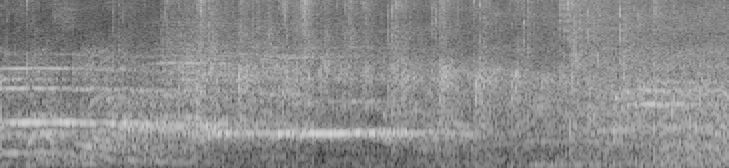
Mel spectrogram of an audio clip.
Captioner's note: crowd cheering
